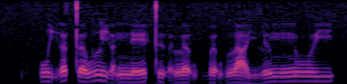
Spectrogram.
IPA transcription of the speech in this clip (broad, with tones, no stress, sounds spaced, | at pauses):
h w ḭ˧˥ ə̯ t̪ ə˨˦ w l ḭ˧˨ ə̯ n e˨˦ t̪ ɨ̰˧˨ ə̯ l ə̰˧˨ w ɓ ə̰˧˨ w l a˧˩ j l ɨ˧ m n u˧ j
